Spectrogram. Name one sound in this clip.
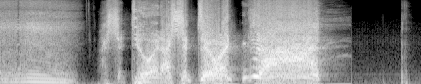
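A young man laughs loudly close to a microphone.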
